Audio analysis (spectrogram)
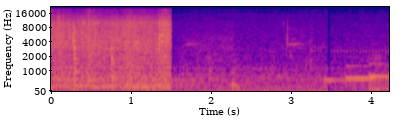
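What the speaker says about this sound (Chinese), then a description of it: "搅拌搅拌就可以关火了。" Eggplant and shrimp stir-fry with starch slurry and sesame oil gets stirred in a pan, a loud close sizzle for the first second and a half, then quieter scraping and faint bubbling.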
